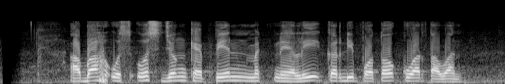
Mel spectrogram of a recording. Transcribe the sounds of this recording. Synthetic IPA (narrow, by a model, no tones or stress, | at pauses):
ʔabahususd͡ʒɨŋkɛpɪnmɛk̚nɛlikɨrdipɔt̪ɔkuwart̪awan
